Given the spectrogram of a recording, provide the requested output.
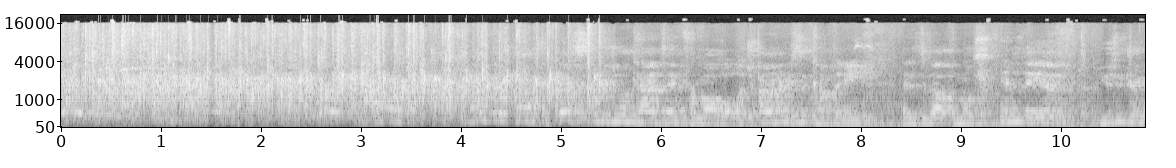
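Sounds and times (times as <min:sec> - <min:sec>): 
room full of people applauding: 0:00.0 - 0:05.6
speech: 0:05.3 - 0:10.8.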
